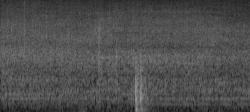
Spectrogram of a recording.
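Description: Small cut potatoes seasoned with garlic salt and black pepper fry in a pan with a steady, even sizzle, and a brief stirring scrape cuts in near the middle.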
